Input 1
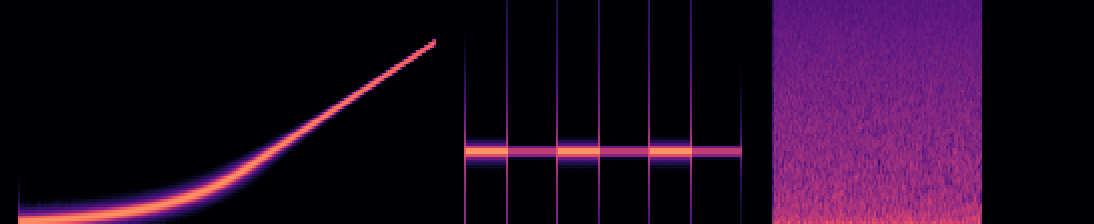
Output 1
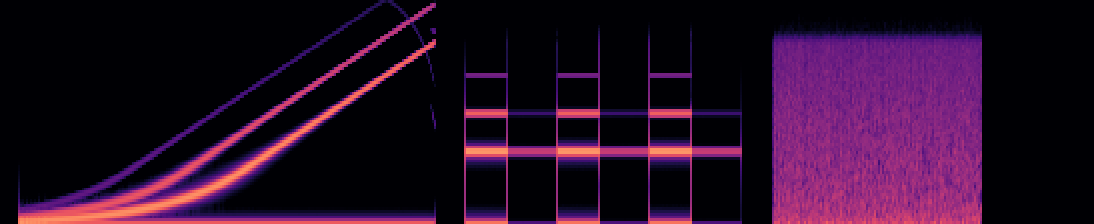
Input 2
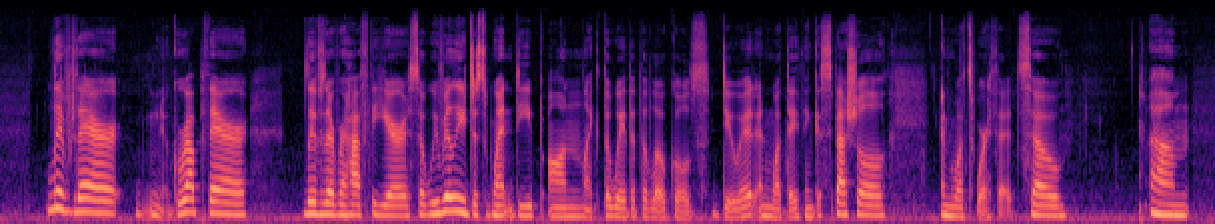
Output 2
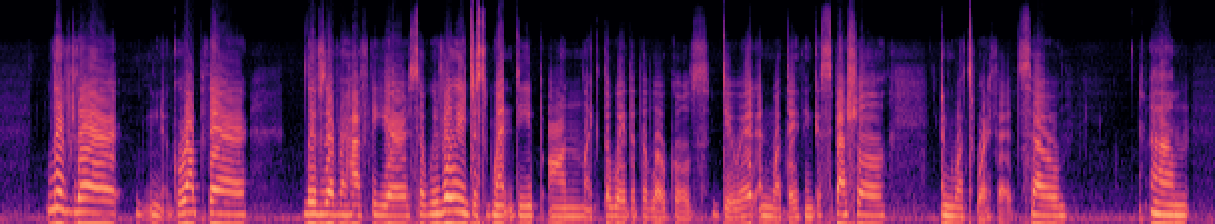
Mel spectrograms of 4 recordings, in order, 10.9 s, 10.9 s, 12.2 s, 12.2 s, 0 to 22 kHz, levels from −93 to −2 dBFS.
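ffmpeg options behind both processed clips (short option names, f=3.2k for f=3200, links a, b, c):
-af "aresample=22050,aresample=44100,aeval=exprs='0.447*(cos(1*acos(clip(val(0)/0.447,-1,1)))-cos(1*PI/2))+0.0708*(cos(4*acos(clip(val(0)/0.447,-1,1)))-cos(4*PI/2))+0.0355*(cos(6*acos(clip(val(0)/0.447,-1,1)))-cos(6*PI/2))+0.0562*(cos(8*acos(clip(val(0)/0.447,-1,1)))-cos(8*PI/2))':c=same,aeval=exprs='clip(val(0),-1,0.0596)':c=same"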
